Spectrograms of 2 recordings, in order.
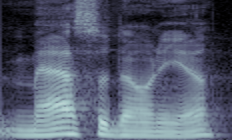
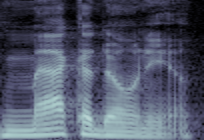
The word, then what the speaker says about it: Macedonia: the rise of Macedonia now most of us pronounce it Macedonia but uh I found that when I was in Greece that they pronounced the Seas with a hard sea so it's Macedonia in fact I've discovered that not only in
